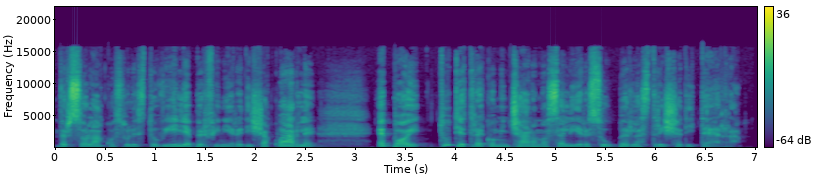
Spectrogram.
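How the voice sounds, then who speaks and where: A woman narrating a novel aloud in a steady, expressive storytelling manner. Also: fairly low pitch, a little fast. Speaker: audiobook reader.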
